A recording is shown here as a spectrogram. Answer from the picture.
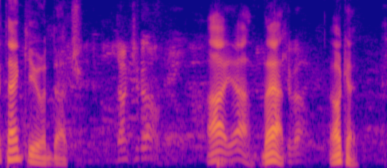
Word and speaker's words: dankjewel: Dankjewel.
